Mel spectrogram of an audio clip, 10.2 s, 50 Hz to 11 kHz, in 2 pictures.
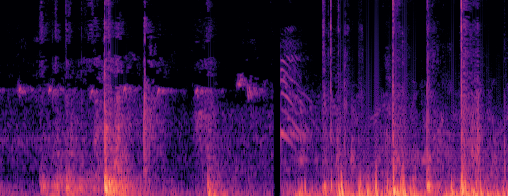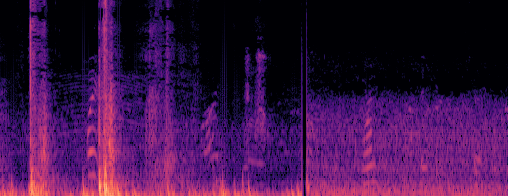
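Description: Repeated thuds of a child landing flips on an inflatable air track mat, several in a row between about 1 and 7 seconds in, with brief voices between them.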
